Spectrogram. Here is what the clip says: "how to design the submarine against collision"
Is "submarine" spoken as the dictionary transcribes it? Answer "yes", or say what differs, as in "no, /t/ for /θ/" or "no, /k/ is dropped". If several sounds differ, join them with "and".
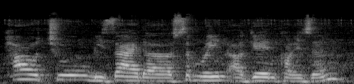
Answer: no, /b/ is dropped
